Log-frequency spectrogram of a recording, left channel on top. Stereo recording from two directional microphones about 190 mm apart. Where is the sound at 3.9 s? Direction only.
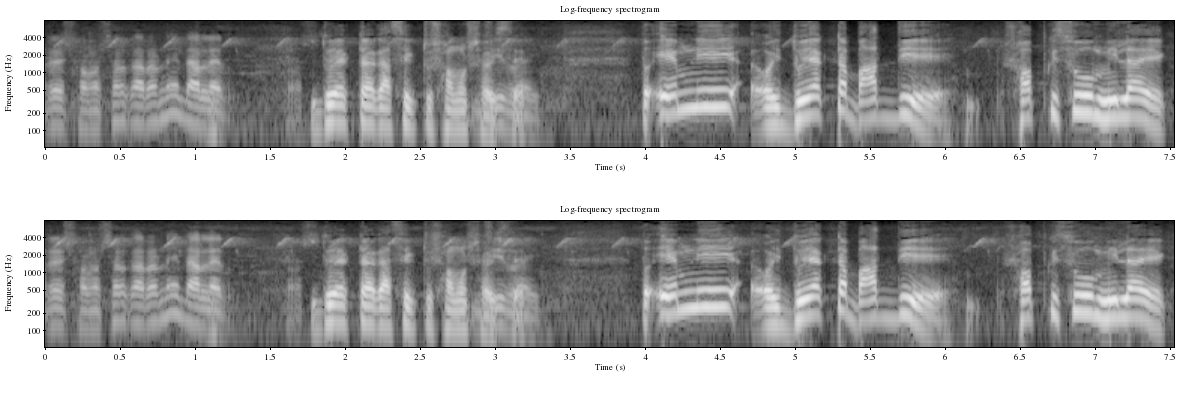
30° left (ahead or behind).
